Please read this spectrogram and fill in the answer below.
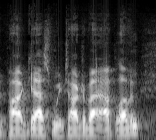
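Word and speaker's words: AppLovin: We had a podcast when we talked about App Lovin'. It comes out as Apple Oven, my favorite.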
